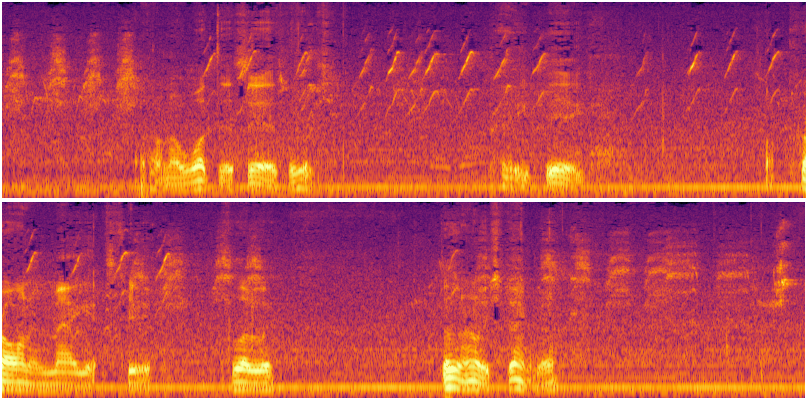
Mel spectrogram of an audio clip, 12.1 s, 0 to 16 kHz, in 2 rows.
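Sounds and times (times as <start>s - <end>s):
birds chirping: 0.0s - 12.0s
steady low hum: 0.0s - 12.0s.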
